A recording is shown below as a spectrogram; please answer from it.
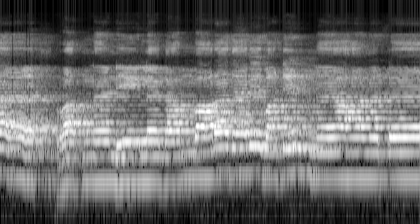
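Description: A single voice chanting Sinhala kolmura verses (devotional kavi) in long, held, gliding notes over a steady low drone.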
